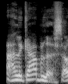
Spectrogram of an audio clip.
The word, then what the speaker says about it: Elagabalus: Elagabalus.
